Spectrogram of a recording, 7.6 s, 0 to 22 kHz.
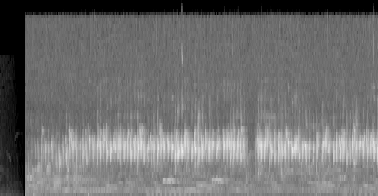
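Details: At dawn in late March of summer 2025, on Zaagkuilsdrift Road, South Africa, a River Warbler gives a dry, rhythmic, insect-like buzzing, high-pitched and unbroken, amid scattered whistled and slurred notes of the dawn chorus.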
